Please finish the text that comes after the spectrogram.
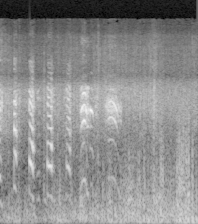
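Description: Gusty wind on Taiping bridge buffets the microphone with a low, rough rumble, under a few high bird-like chirps at the start.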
